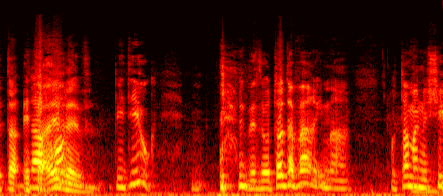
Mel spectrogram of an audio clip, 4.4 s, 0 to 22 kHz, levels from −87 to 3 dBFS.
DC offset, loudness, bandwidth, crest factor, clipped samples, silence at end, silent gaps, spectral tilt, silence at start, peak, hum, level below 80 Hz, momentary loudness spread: 0.2%; -23 LUFS; 11.5 kHz; 14 dB; under 0.1%; 0 s; none; -6 dB/octave; 0 s; -10 dBFS; none; -46 dBFS; 21 LU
